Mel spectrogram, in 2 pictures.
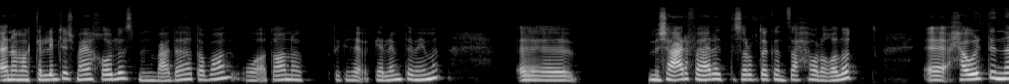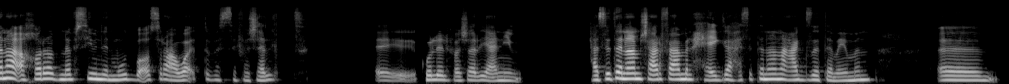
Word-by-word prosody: أنا 210 +2 +5
ما 215 - +3
اتكلّمتش 225 +4 -1
معاه 230 +2 +2
خالص 245 +3 0
من 185 -1 -5
بعدها 190 +7 -1
طبعًا، 250 +7 -2
وقطعنا 210 +3 -3 0.3
تكك 200 -3 -7
كلام 205 +4 0
تمامًا. 240 +7 +1 0.7
آآ 195 -1 0 0.7
مش 215 0 +1
عارفة 225 +1 +5
هل 230 - +3
التصرُّف 225 -2 -2
ده 230 - -1
كان 220 -2 -3
صح 215 +2 -6
والّا 210 -4 0
غلط؟ 265 +11 -1 0.4
أ 200 -1 +1
حاولت 245 +7 +4
إن 265 -2 +7
أنا 275 +2 +6
أخرّج 250 0 +2
نفسي 230 +3 -1
من 240 -2 +5
المود 220 +1 -1
بأسرع 210 0 -4
وقت، 200 +5 -5
بس 205 -1 -12
فشلت. 190 +3 -9 0.9
آآ 185 -1 -10
كل 215 0 -1
الفَشَل 190 -1 -5
يعني 180 0 -3
م - - -15 0.7
حسّيت 250 +7 0
إن 275 -2 +7
أنا 260 - +9
مش 255 -1 +3
عارفة 235 +2 +2
أعمل 235 0 +3
حاجة، 200 +1 -3
حسّيت 215 +4 -9
إن 240 - +4
أنا 240 0 +4
عاجزة 210 -1 -2
تمامًا. 190 +2 -2 0.7
آمم، 195 0 -1
215 Hz, 155 wpm, -20 LUFS, 200-235 Hz, 0.9 s, أنا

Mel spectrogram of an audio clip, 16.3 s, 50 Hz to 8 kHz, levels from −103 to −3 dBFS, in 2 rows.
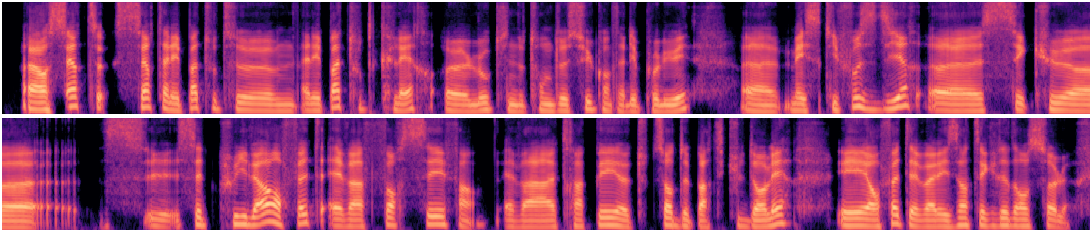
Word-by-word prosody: Alors 140 -1 +7
certes 195 +8 +1
certes, 180 -2 -1
elle 150 - +4
est - - +3
pas 170 +6 0
toute, 140 -6 -10
heu, 120 -3 -1
elle 125 - 0
est 125 - +1
pas 185 - +3
toute 145 -7 -13
claire, 125 -2 -2
heu, 120 -2 +2
l'eau 120 +4 -1
qui 125 - -11
nous 110 -2 -4
tombe 120 -2 -5
dessus 120 +4 -3
quand 130 -4 -7
elle 115 0 -4
est - - -1
polluée, 120 +6 -1 0.4
heu, 110 -2 +1
mais 125 -1 0
ce - - -6
qu'il 135 - -4
faut 190 +9 -2
se 145 -7 -3
dire, 180 +9 +1
heu, 120 -2 +3
c'est 130 +1 -3
que, - - -5
heu, 115 -3 +4 0.5
ce 125 -3 -6
cette 140 +4 -2
pluie 165 -1 -1
là, 160 +7 +7
en - - +6
fait, 180 +1 -2
elle 130 - +3
va 125 -1 +3
forcer, 150 +6 -1
enfin, - - -4 0.2
elle 120 - -4
va 115 0 +3
attraper, 125 +5 0
heu, 125 - 0
toutes - - -13
sortes 145 -2 +2
de 130 - -2
particules 120 +2 -3
dans 120 0 +3
l'air 180 +8 +2 0.3
et 140 -1 +5
en 125 - +5
fait 180 +4 0
elle - - +4
va 120 0 +4
les 120 0 0
intégrer 140 -1 0
dans 130 -1 0
le 130 - +1
sol, - - -2
130 Hz, 235 wpm, -22 LUFS, 120-145 Hz, 0.5 s, Alors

